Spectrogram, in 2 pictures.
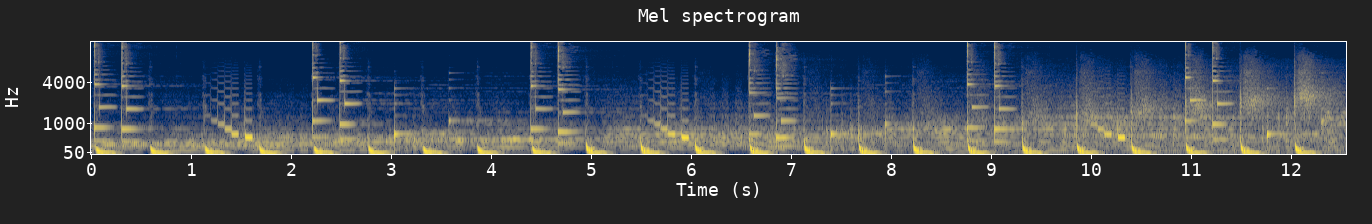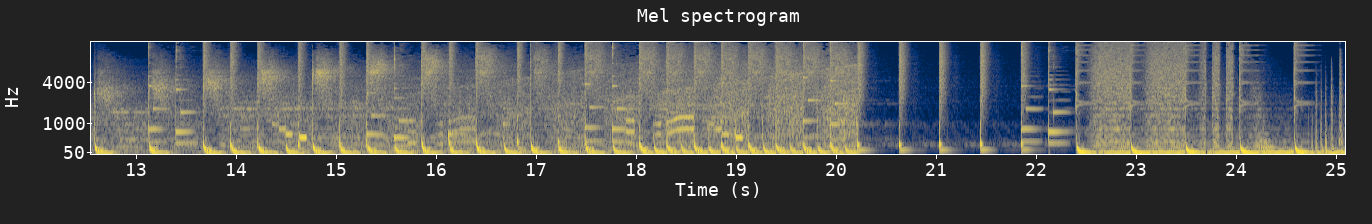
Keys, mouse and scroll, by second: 18.2 super+z, 18.6 super+z.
